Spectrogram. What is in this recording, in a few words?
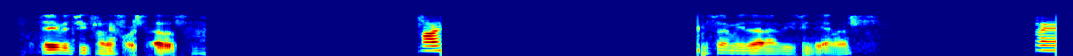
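Police Northeast District Dispatch, Raleigh; p25; wake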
